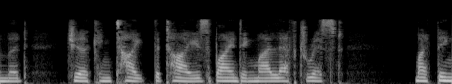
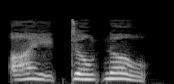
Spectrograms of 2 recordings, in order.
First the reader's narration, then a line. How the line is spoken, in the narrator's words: I gasped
